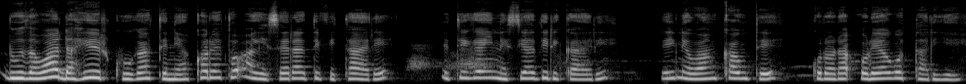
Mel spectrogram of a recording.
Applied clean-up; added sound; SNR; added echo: none; none; none; none.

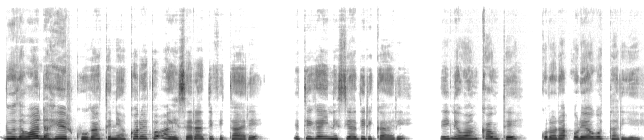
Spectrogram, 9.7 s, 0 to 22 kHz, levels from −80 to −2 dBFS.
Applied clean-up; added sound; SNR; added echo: neural mask model DeepFilterNet 3.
